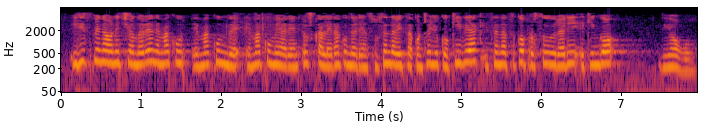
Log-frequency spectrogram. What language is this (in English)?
Basque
